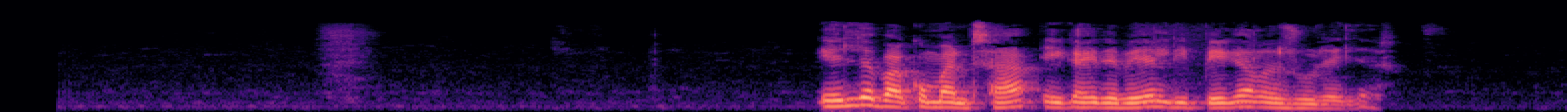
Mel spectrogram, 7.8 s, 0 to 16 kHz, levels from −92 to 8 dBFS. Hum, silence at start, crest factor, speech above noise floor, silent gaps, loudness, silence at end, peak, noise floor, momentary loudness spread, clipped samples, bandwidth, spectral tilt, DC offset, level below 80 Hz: none; 4.1 s; 18 dB; 52 dB; none; -17 LUFS; 0.95 s; -2 dBFS; -68 dBFS; 9 LU; under 0.1%; 7.6 kHz; -7 dB/octave; under 0.1%; -62 dBFS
